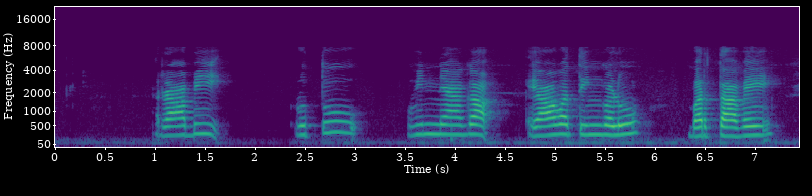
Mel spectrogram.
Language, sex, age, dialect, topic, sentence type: Kannada, male, 31-35, Central, agriculture, question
